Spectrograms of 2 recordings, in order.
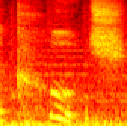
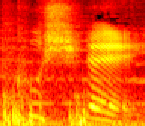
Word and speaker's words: couche: I'm now going to do what's called the couche. That's from the French coucher. Spelled like couch, but it's not couch, it's couche.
